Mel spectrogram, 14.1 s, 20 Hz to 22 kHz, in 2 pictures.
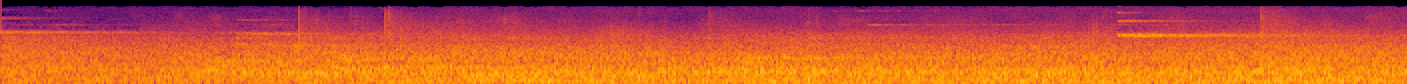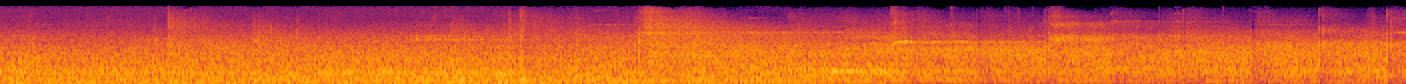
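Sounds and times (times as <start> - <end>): shoes squeaking on court: 0.0 - 2.2, 4.2 - 7.0, 7.7 - 10.4
loud sports hall din: 0.0 - 14.0
ball impacts: 9.5 - 10.7.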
